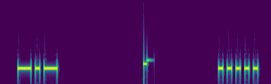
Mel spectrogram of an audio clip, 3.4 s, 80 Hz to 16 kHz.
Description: Morse code, heard as a keyed tone, about 22 wpm, 700 Hz. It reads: K 5
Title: Single Letter-Number 22wpm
